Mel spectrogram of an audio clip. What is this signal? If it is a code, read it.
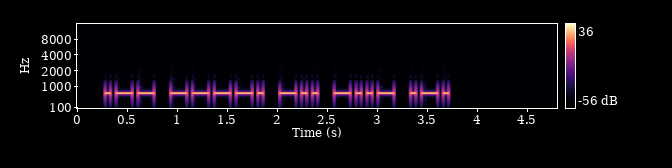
Morse code, heard as a keyed tone, about 22 wpm, 700 Hz. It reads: W9DXR
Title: K1USN SST QSO Practice - 22wpm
